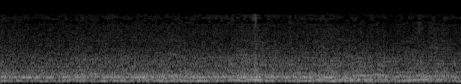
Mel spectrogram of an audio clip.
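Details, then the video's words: Bees buzzing among flowers in a sunny meadow: a steady, low droning hum with overlapping tones and a faint hiss above, fairly even in loudness throughout. "Relaxing Bee Sounds"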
